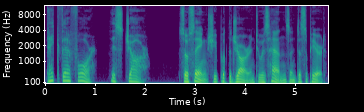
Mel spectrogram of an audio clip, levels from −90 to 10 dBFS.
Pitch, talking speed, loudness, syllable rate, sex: 115 Hz, 160 wpm, -19 LUFS, 4.6 syllables/s, male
